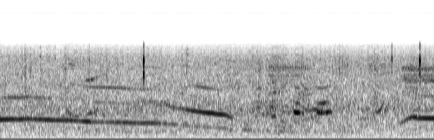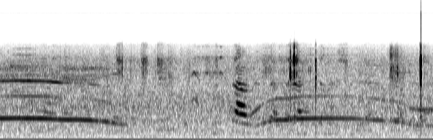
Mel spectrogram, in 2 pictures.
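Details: Two cats in a fight: long sliding yowls that drift downward, a renewed level howl, then a quick upward-swooping wail settling into a steady tone, with occasional sharp clicks and thumps.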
